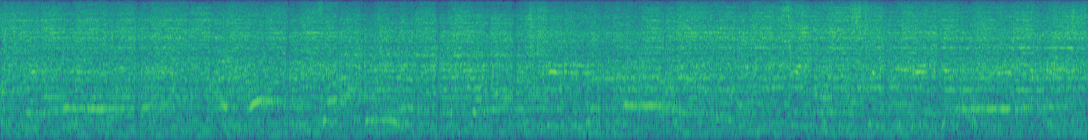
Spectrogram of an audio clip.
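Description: Rock band playing loud, live: distorted electric guitars and drums under a male lead vocal. The phone's microphone is overloaded, so the bass distorts.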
